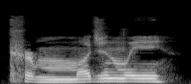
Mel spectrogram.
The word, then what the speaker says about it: curmudgeonly: I don't even know how to say this word. A curmudgeonly... C-U-R-M-U-D-G... – Curmudgeonly, yeah. – Yeah, you got it.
